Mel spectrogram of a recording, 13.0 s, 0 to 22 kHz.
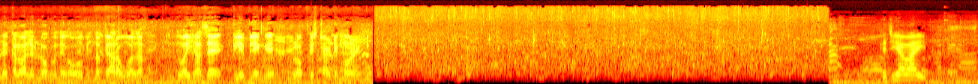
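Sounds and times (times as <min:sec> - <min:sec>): river water lapping at bank: 0:05.0 - 0:11.1.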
